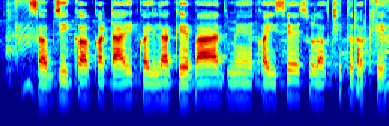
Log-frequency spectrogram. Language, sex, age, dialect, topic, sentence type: Bhojpuri, male, <18, Northern, agriculture, question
